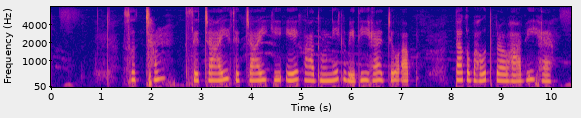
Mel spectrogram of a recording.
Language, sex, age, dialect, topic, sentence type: Hindi, female, 18-24, Kanauji Braj Bhasha, agriculture, statement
